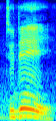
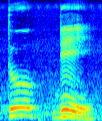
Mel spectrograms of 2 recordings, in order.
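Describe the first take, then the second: First: Said in the usual way. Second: Today drawn out as to-day, second beat stressed; slower, syllables apart. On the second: Shown as a demonstration. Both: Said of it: "And the two syllables".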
